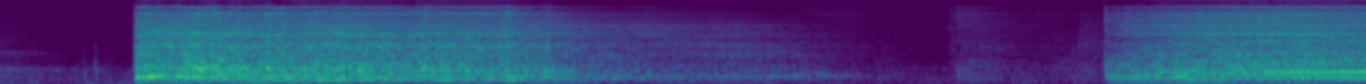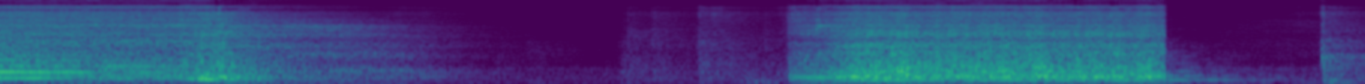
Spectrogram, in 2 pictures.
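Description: A bullet-style smoothie maker whirs loudly as it blends a berry smoothie with protein powder, running in three separate bursts of a couple of seconds each, with short pauses between them and no talking.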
